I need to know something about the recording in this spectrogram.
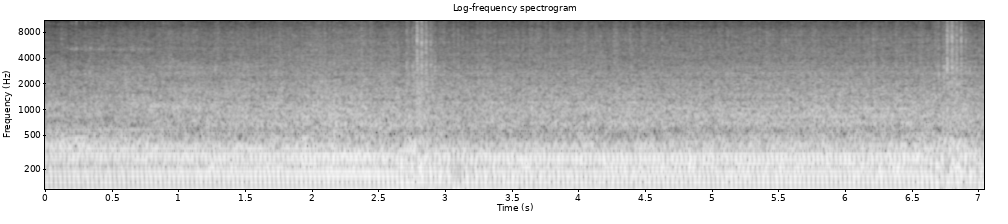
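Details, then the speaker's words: Remington (MTD) snowblower, 208cc Powermore single-cylinder, after new spark plug cured warm sputter/backfire/stalling, warm after 30 minutes running: steady drone sags as augers engage, governor pulls speed straight back up; healthy under load. "I'll even show you engaging the uh augers it puts a load you you hear the load on the engine but it comes right back up with the governor so all is well"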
